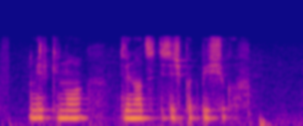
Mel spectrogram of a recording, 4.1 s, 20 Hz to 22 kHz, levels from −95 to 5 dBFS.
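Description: At 2.16 s the speech jumps forward as compressed frames are skipped: about two 26.1 ms frames, roughly 50 ms of audio, never play. Overlapping neighbouring frames blur the join into a short smeared blip, not the hard click of a sample-level dropout.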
